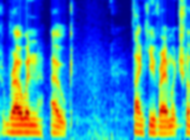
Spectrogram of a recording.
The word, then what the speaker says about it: Roanoke: sorry next stop roanoke i was told how to say it properly rowan oak thank you very much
